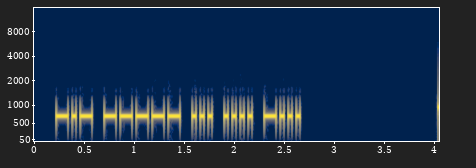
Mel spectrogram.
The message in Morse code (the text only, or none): K0SHB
